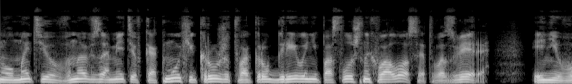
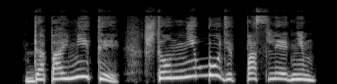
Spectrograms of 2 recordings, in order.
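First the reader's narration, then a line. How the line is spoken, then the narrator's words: Ardent exclamation. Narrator (Russian): с жаром воскликнула Пандора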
